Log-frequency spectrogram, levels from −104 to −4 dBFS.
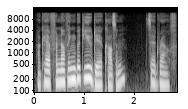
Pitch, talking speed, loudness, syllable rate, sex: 165 Hz, 210 wpm, -18 LUFS, 5.0 syllables/s, female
